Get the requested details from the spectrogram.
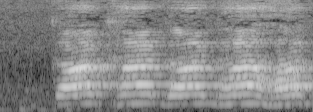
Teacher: तो क, ख, ग, घ, ह का उच्चारण स्थान क्या है? कंठ है।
